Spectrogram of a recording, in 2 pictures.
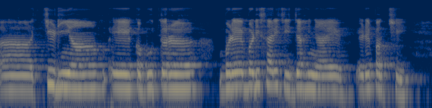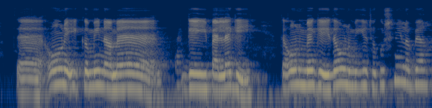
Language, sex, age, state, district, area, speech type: Dogri, female, 30-45, Jammu and Kashmir, Kathua, rural, spontaneous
